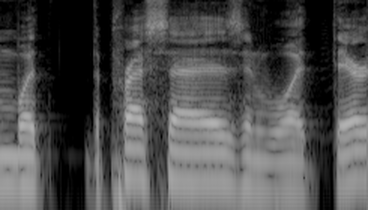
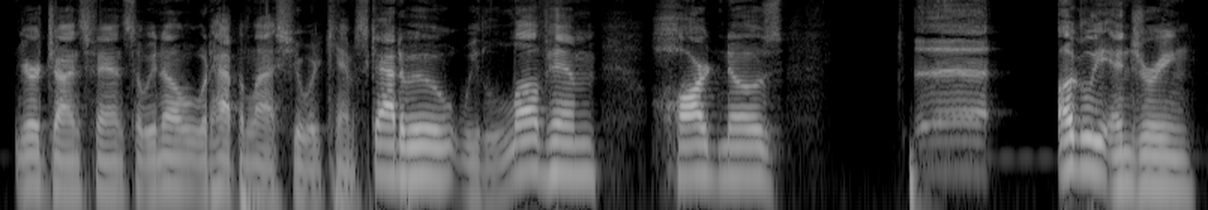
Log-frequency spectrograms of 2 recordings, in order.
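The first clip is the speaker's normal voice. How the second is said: ordinary delivery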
